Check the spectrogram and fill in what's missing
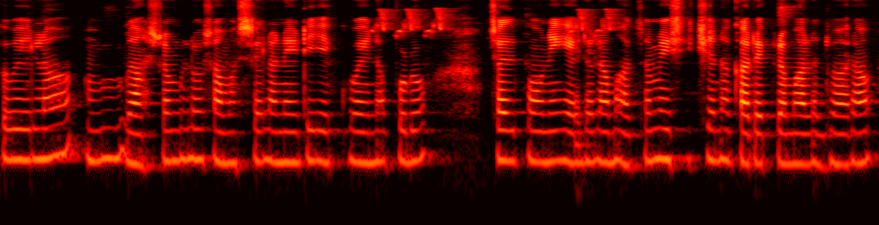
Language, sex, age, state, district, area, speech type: Telugu, female, 18-30, Andhra Pradesh, Srikakulam, urban, spontaneous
